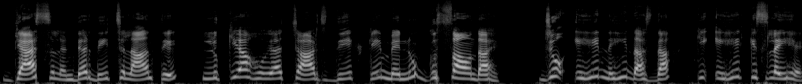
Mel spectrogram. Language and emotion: Punjabi, angry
